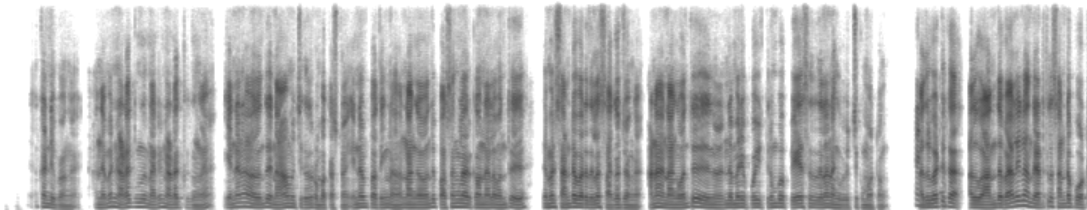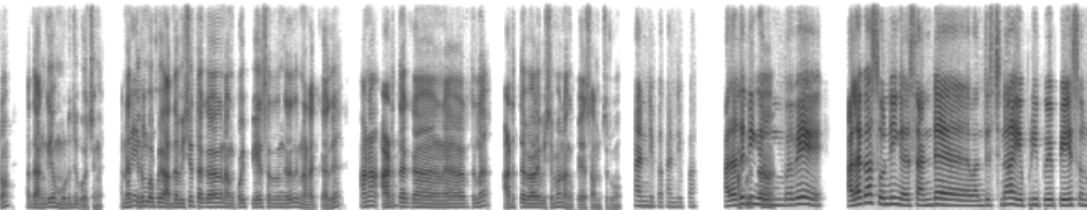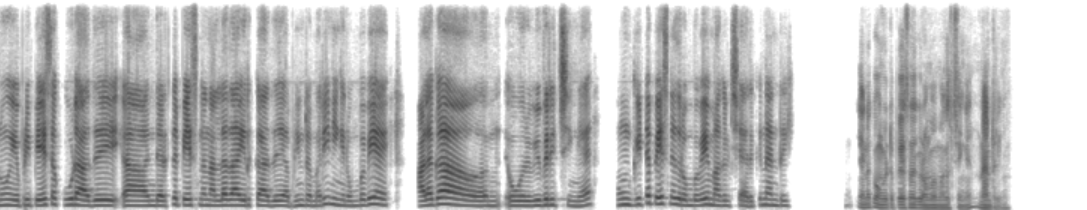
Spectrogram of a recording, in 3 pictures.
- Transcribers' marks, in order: other background noise
- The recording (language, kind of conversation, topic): Tamil, podcast, சண்டை முடிந்த பிறகு உரையாடலை எப்படி தொடங்குவது?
